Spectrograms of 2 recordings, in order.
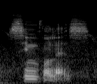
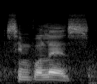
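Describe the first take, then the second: First: Σύμβολες with the stress on the first syllable Σύ, trailing off softer. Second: Συμβολές with the stress on the final -ές; stress on last syllable. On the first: Testing another stress on a Greek word, Σύμβολες stressed on Σύ, tailing off. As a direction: say Σύμβολες stressing Σύ, quieter at the end. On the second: Trying the accent options on an unfamiliar Greek word, συμβολές stressed on -ές. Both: Shown as a demonstration. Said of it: "I never know where the accent is".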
